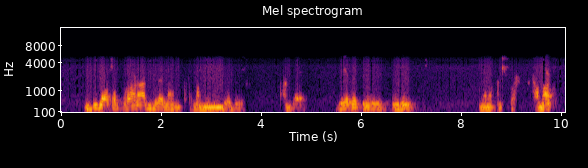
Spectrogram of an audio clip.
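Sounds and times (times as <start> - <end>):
man speaking: 0.5 - 3.6, 4.4 - 4.9, 5.6 - 7.1, 8.4 - 9.9.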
